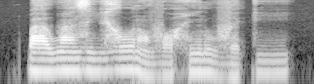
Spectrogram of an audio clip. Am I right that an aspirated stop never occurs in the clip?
yes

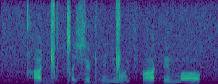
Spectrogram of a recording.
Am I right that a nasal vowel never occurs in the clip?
no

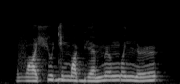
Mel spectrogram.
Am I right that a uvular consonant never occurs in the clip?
yes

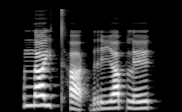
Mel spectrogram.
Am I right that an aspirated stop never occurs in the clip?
no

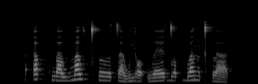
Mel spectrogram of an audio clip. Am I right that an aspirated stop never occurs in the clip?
no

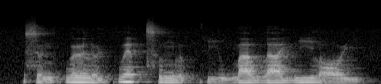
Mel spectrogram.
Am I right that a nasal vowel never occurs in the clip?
yes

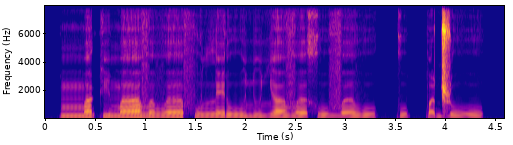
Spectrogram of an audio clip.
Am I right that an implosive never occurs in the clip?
yes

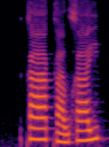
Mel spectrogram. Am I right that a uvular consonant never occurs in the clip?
yes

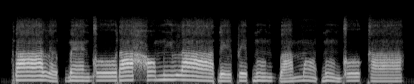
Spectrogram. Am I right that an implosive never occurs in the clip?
no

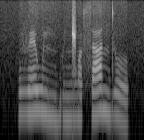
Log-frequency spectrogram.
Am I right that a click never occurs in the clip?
no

